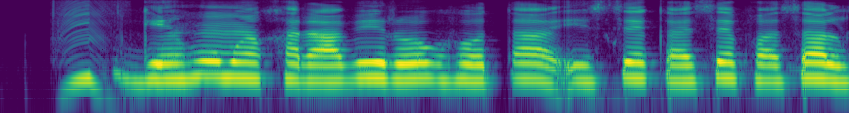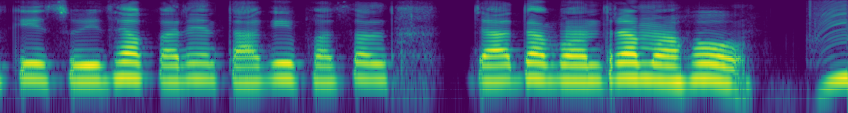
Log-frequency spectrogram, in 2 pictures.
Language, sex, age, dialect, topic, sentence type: Chhattisgarhi, female, 60-100, Eastern, agriculture, question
